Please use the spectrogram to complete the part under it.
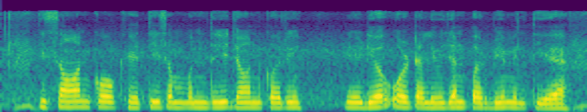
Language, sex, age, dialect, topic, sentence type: Hindi, male, 18-24, Hindustani Malvi Khadi Boli, agriculture, statement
